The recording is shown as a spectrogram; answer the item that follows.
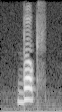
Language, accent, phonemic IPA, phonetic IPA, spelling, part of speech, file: Armenian, Eastern Armenian, /bokʰs/, [bokʰs], բոքս, noun, Hy-բոքս.ogg
- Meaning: boxing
